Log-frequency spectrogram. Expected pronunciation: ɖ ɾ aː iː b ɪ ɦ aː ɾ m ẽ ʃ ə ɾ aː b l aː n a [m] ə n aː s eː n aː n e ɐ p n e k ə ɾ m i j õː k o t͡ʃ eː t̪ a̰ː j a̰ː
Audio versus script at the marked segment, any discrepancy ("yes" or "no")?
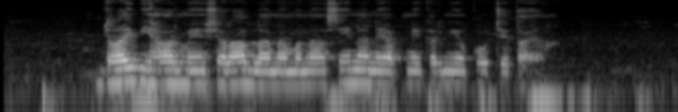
no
